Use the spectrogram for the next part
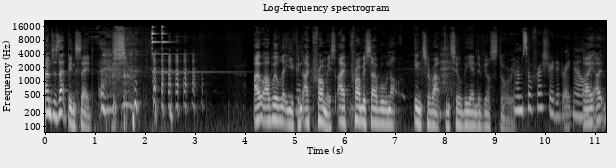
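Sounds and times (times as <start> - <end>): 
speech: 0.0 - 2.6, 4.2 - 11.2
bell ringing rapidly: 2.1 - 4.6.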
